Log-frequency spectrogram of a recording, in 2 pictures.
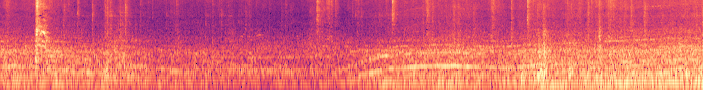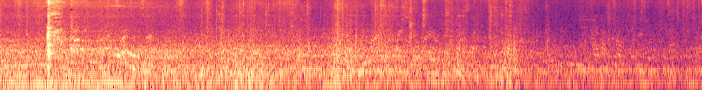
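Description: A bus rattles and clunks over the road.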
